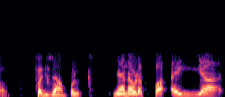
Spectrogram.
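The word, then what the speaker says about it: paella: For example ഞാൻ അവിടെ പയ്യ ദെ പൊയ്യോ, പല്ല എന്നാണ് നമ്മൾ ശരിക്കും ഇംഗ്ലീഷിൽ അത് വായിക്കുക, പൊല്ലോ എന്നാണ് ഇംഗ്ലീഷിൽ അത് വായിക്കുക. പക്ഷെ സ്പാനിഷിൽ വായിക്കേണ്ടത് പയ്യ ദെ പൊയ്യോ. അങ്ങനെ പറഞ്ഞാൽ ചിക്കൻ ബിരിയാണി എന്നാണ്.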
